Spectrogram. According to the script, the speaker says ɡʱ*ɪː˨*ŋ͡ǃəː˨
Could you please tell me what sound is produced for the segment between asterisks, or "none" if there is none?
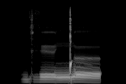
ɪː˨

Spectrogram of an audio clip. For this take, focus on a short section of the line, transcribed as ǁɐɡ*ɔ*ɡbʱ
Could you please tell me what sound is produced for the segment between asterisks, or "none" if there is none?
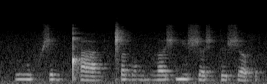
ɔ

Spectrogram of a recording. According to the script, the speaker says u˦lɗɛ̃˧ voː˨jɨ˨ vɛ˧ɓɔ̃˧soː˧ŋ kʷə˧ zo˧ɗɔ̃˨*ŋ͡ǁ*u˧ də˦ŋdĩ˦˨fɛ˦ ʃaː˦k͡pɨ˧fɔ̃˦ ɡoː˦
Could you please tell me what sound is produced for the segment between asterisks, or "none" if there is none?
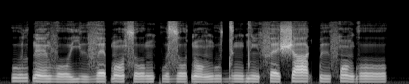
ŋ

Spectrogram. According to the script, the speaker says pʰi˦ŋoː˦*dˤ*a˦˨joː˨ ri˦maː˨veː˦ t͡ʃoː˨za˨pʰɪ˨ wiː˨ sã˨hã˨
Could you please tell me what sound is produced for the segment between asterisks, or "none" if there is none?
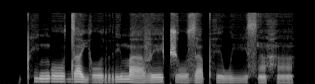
d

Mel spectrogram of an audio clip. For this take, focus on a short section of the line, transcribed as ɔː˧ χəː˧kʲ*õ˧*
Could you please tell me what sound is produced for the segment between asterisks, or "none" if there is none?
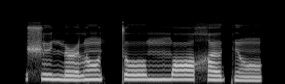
õ˨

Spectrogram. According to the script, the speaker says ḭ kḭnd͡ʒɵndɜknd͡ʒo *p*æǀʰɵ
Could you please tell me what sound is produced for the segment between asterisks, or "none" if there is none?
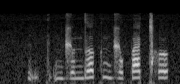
p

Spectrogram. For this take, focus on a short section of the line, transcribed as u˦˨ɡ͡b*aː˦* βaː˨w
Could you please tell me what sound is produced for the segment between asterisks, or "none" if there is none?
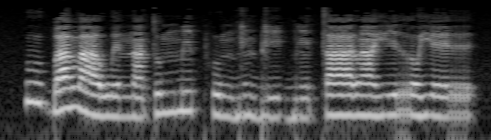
a˦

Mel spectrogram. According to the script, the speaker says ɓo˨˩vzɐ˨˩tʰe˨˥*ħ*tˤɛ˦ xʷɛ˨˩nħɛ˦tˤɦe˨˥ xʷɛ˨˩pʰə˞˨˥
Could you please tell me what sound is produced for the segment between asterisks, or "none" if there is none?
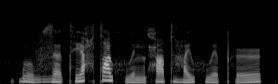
ħ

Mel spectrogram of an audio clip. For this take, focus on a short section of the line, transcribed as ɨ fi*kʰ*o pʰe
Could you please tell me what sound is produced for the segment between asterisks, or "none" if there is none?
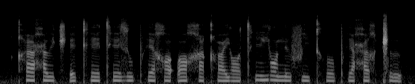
kʰ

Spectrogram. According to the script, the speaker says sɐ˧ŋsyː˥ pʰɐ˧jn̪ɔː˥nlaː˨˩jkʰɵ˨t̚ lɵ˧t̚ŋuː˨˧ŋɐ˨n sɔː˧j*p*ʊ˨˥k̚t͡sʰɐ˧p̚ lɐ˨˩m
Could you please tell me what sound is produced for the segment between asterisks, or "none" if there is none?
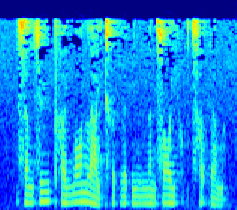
h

